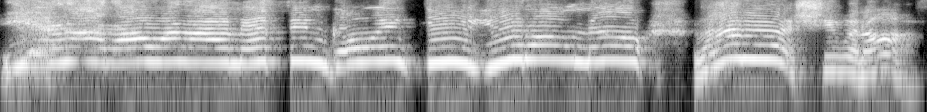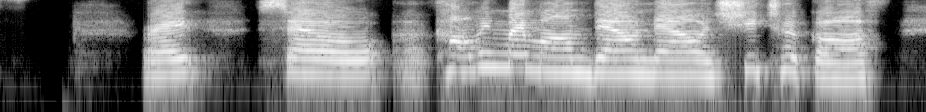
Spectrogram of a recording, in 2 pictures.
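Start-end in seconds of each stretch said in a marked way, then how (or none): 0.0-4.0 mock, shrill, very high-pitched screamed rant. Retelling how a stranger turned and shouted at the speaker: imitating a woman screaming. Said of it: "she was screaming".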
